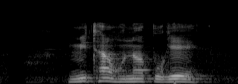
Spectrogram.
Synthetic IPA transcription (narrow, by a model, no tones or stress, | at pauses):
miʈʰaɦunʌpuɡe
